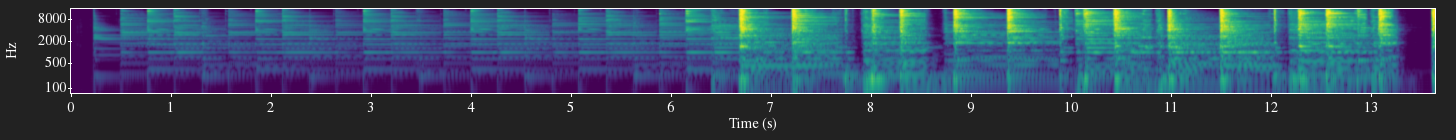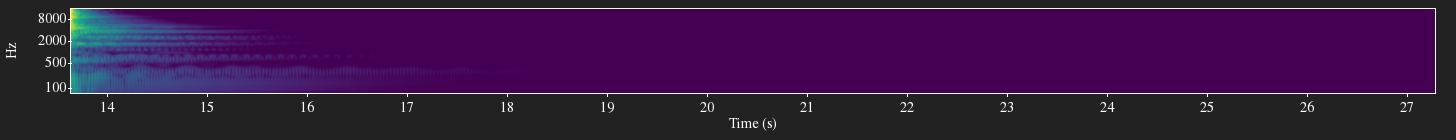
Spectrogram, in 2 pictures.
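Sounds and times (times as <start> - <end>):
guitar: 0.0 - 21.2.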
